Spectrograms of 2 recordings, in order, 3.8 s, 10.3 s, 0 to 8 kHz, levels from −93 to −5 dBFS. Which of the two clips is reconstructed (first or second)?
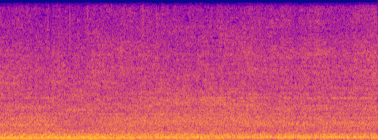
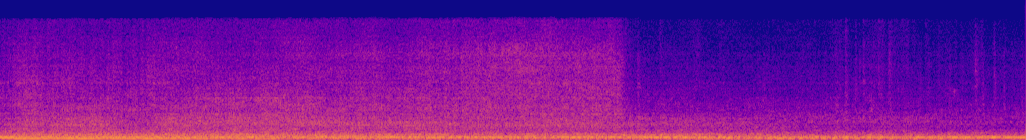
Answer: second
